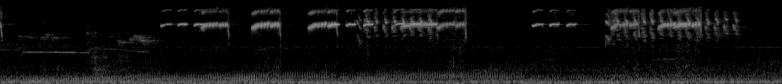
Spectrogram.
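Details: A female blue-crowned hanging parrot calls to attract red-necked males. After a quiet start, bursts of high, sharp squeaks and rasping trills come in clusters, ending in a dense buzzy phrase.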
